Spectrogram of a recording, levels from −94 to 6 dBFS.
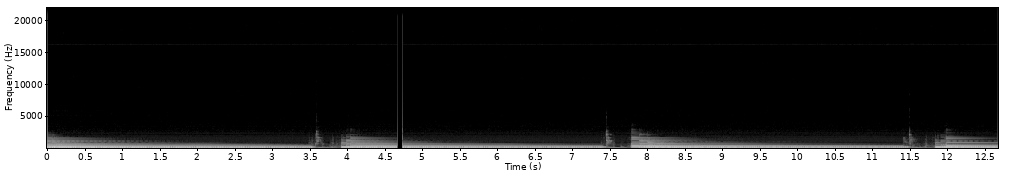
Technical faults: Bluetooth dropout

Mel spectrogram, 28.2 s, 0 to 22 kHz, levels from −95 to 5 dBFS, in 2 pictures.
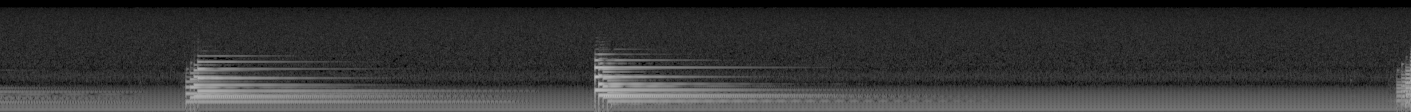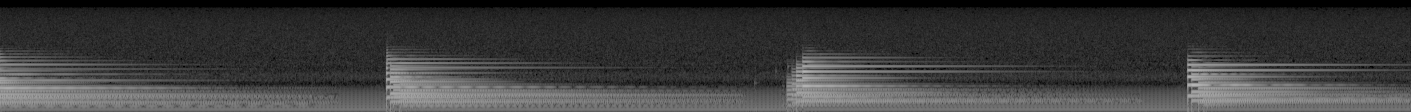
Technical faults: video or display buzz

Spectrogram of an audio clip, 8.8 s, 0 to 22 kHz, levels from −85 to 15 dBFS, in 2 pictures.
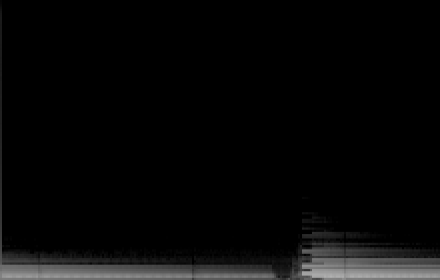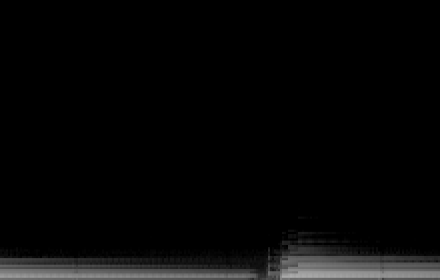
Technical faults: clock drift between sender and receiver; short stall from a late packet

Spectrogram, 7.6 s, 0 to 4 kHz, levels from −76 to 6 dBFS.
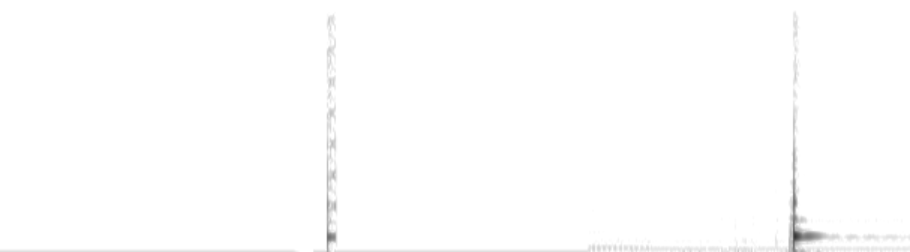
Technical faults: call audio freeze

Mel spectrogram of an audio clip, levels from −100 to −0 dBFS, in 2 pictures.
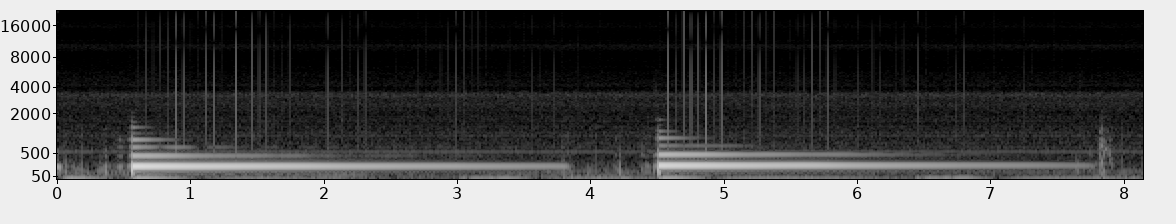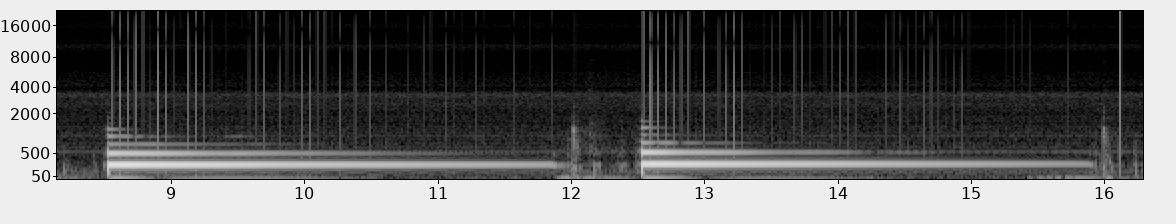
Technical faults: word clock ticks

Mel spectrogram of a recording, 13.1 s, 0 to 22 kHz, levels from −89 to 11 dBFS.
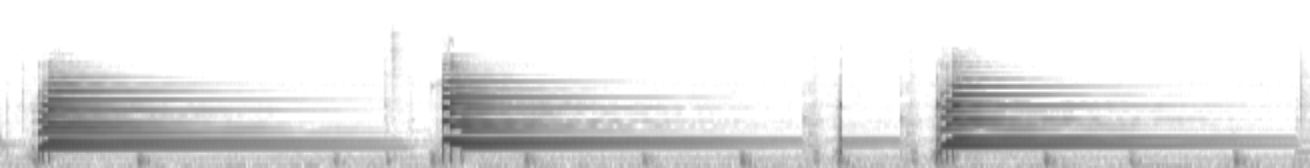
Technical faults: stream segment repeated

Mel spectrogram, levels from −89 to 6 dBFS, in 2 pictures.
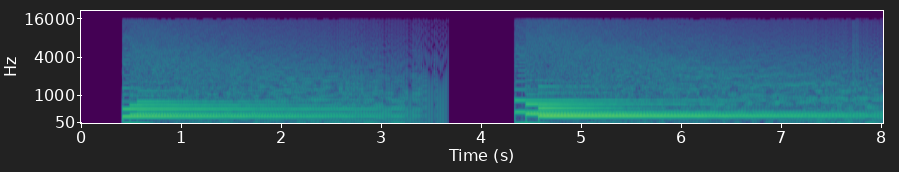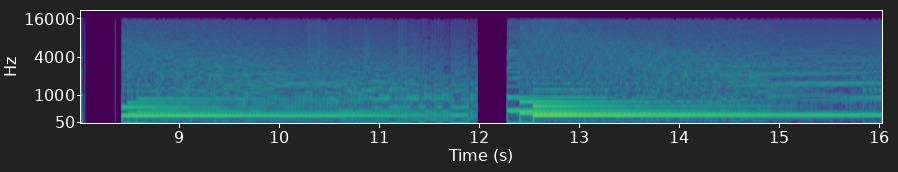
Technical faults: low bit depth without dither; Wi-Fi interference

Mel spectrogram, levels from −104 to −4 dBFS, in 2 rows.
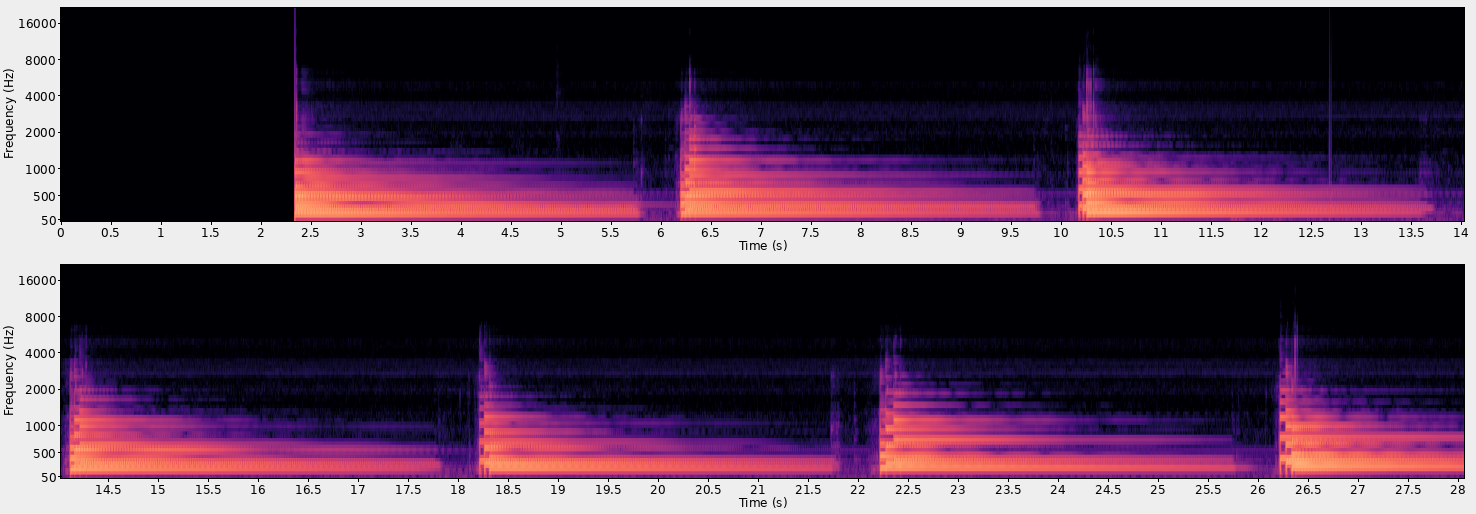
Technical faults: audio dropout to silence

